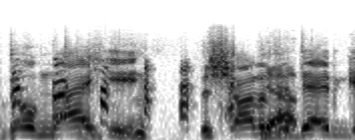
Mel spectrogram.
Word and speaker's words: Nighy: No, but, and since I've confused it before, it's Bill Nighy, not Bill Nye.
